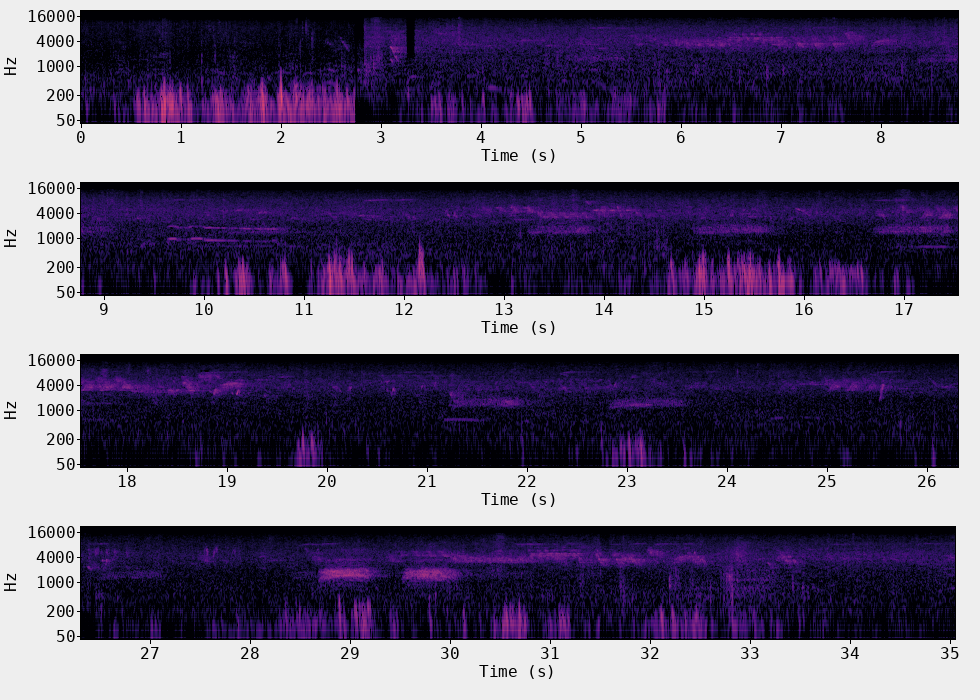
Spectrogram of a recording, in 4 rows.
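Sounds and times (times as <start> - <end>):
wind buffeting microphone: 0.4 - 2.8, 10.1 - 12.8, 14.4 - 16.8, 28.2 - 33.4.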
